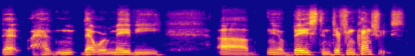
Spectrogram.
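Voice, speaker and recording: A man hosts a casual podcast and thinks aloud, tripping over words as he goes. His voice is mid-pitched and recorded dry and close, with no room sound. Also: normal speed, no room sound. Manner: rambling, stumbling, animated. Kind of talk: casual interview talk.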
